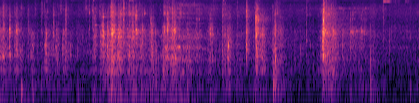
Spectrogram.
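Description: Metal wheeled stretcher trolley rattling and clattering as it is pushed over paving, a run of irregular clicks and knocks with a sharp knock a little after three seconds in.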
